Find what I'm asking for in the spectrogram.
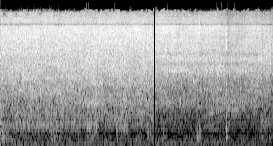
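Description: Eggplant pieces frying in hot oil with salt and turmeric in a wok, a steady, dense sizzle that stays loud and even throughout, with a single brief click partway through.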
